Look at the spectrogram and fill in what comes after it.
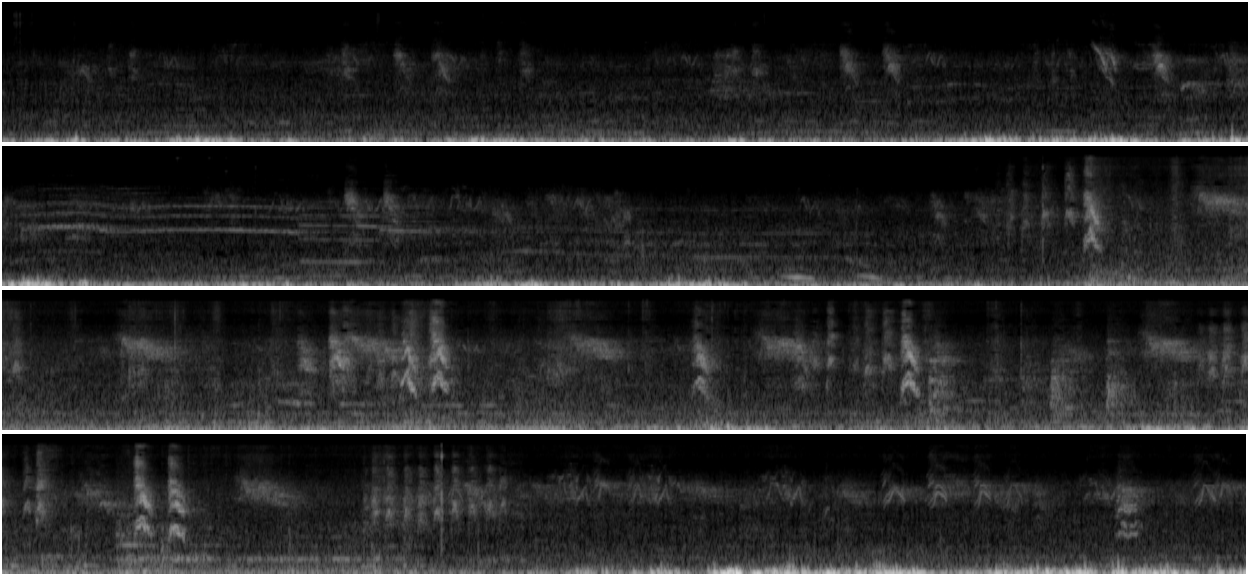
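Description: Birds chirping and calling over a low rumble. A few short arched calls come about six seconds in, then a long run of quick, short chirps.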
